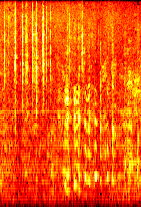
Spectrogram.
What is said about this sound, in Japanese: ほらこの音ねね、一気に乗せるタイプあ俺一気に乗せるタイプですねほらほらええ音ええ音このシズル感をね楽しんでいただければ今蜂の巣を焼いてますね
